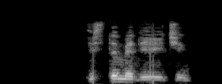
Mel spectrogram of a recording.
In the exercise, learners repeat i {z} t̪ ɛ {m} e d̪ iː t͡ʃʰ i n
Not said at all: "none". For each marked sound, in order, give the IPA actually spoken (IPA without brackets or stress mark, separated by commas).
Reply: s, m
